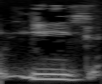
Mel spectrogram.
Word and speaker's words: Ys: playing E I know it's spelled YS but pronounced YZ like e a se so YZ 8 forgot the title of it already uh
